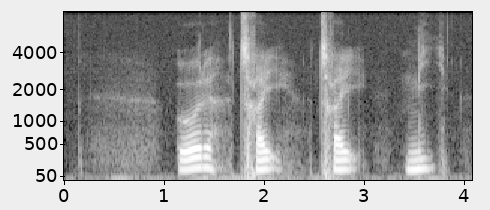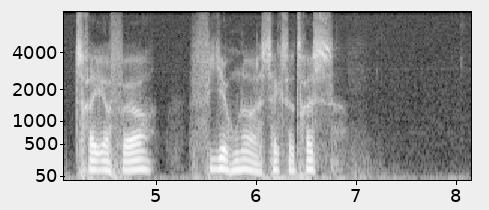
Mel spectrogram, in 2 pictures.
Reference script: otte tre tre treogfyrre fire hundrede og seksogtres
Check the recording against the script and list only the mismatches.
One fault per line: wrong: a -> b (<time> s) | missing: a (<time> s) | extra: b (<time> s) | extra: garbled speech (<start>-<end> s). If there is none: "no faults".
extra: ni (3.4 s)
